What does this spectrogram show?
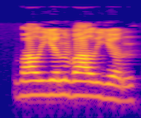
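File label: "валйӧн-валйӧн", Komi-Zyrian, female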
